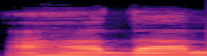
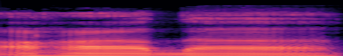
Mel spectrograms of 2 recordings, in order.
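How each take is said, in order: First: The word ends with an n sound. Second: The word ends on a vowel, without n. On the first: The speaker calls it wrong. "আহাদান না বলে" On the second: The speaker calls it right. "আহাদা বলতে পারি আমরা"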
